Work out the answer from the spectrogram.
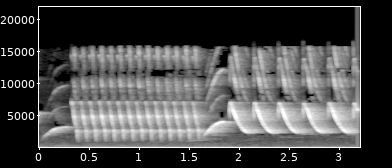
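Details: Singing canary, a lure meant to draw other canaries into answering: rapid rattling trill of identical notes, a rising whistled slur, then loud downswept notes repeated about four times a second.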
